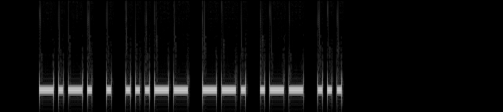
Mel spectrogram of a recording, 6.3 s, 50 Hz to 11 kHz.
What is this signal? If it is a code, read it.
Morse code, heard as a keyed tone, about 20 wpm, 700 Hz. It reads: CE3GWS
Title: DXCC-100 Call Signs - 6 Characters - 20wpm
